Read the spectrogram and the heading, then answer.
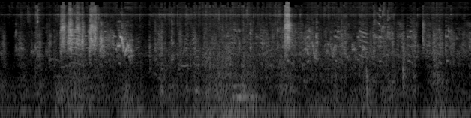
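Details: Breeding colony of lovebirds: a burst of sharp, high chirps in the opening two seconds, then quieter scattered chatter and a single loud click.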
